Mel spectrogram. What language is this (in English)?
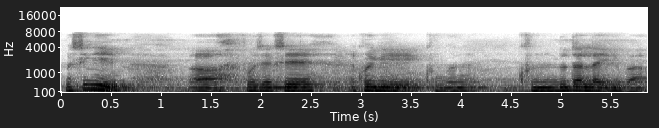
Manipuri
